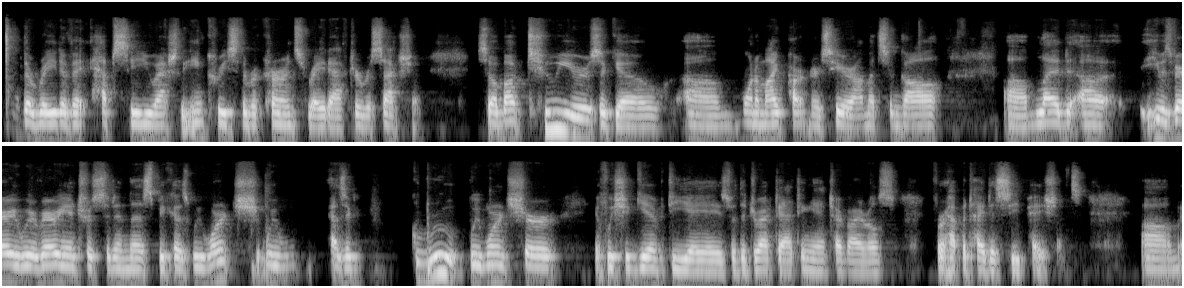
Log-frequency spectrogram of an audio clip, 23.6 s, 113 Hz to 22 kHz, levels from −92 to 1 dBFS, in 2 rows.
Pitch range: 105-115 Hz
